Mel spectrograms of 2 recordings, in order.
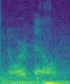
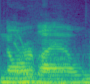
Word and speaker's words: Norville: It's Norville. – Norville. How did I say it? – said Norval. – Norval. I thought it was French.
